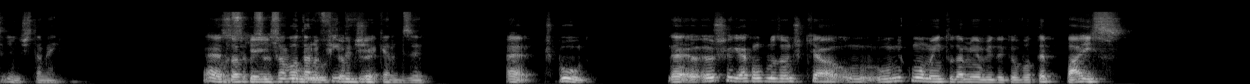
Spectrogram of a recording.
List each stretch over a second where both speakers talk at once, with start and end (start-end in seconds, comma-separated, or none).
2.2-3.8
